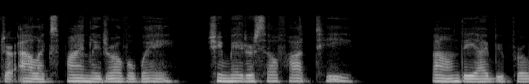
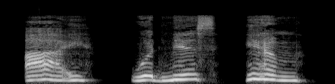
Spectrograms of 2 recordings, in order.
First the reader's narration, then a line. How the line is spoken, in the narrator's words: she said fiercely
